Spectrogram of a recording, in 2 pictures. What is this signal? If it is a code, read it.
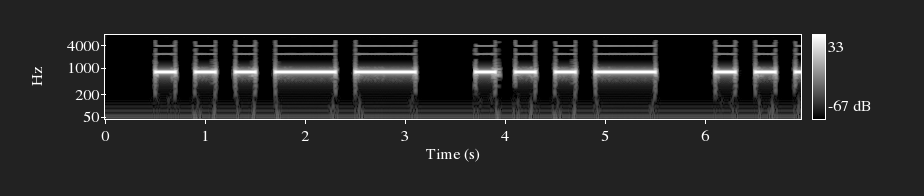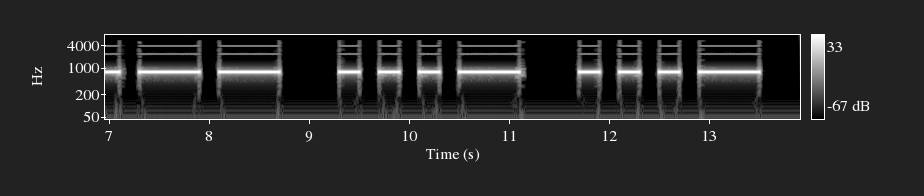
Morse code, heard as a keyed tone, about 6 wpm, 800 Hz. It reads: 3V3VV
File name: CW gyakorlas v 3 5 baud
